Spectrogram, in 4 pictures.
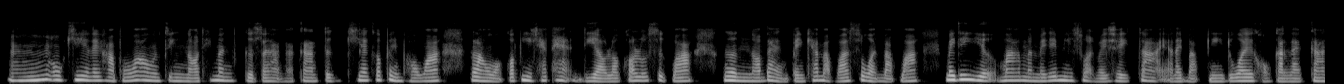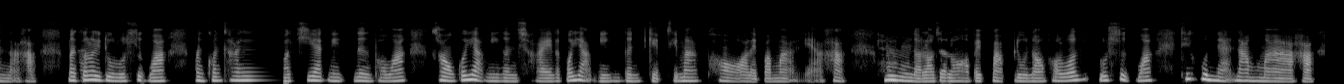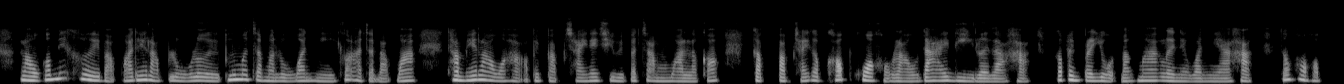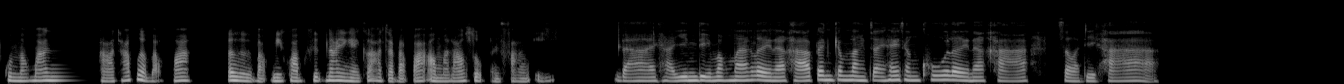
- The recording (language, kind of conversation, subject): Thai, advice, ทำไมการคุยเรื่องเงินกับคู่ของคุณถึงทำให้ตึงเครียด และอยากให้การคุยจบลงแบบไหน?
- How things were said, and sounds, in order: distorted speech; tapping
